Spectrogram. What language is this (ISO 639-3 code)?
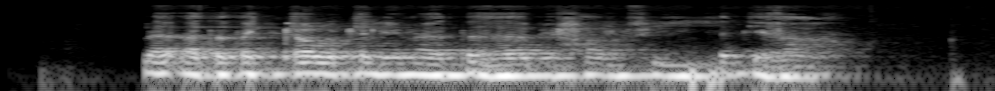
ara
